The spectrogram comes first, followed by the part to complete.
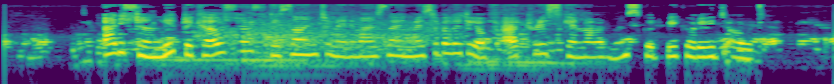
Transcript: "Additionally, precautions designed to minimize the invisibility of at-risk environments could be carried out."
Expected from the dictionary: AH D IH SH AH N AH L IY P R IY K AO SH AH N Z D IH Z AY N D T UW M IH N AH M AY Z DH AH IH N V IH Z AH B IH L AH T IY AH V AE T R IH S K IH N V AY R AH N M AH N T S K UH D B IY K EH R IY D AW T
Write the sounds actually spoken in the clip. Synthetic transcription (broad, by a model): AH D IH SH AH N AH L IY P R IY K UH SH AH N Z D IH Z AY N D T UW M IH N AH M AY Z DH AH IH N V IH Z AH B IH L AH T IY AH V AE T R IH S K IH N AY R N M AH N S K UH D B IY K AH R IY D AW T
